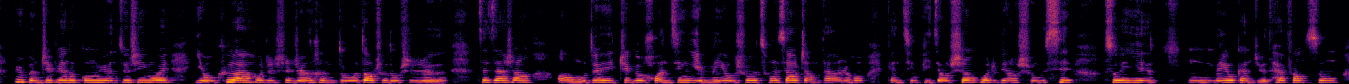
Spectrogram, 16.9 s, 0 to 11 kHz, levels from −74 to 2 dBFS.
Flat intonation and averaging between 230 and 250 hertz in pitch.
Yes: narrow, 1.9 semitones; high, 240 Hz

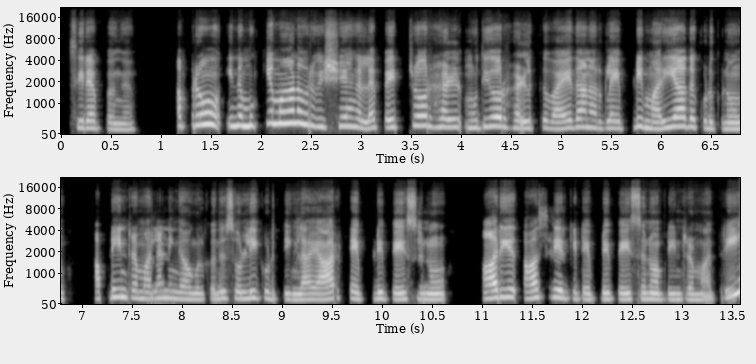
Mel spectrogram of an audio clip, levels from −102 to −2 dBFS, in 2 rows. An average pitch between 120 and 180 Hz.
No: high, 225 Hz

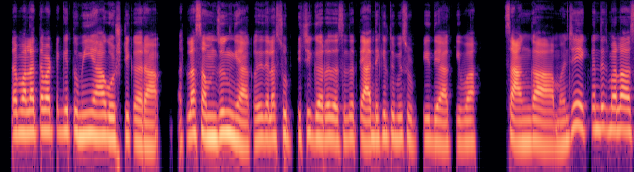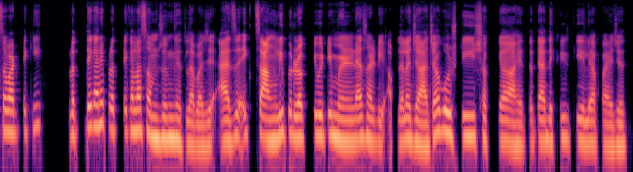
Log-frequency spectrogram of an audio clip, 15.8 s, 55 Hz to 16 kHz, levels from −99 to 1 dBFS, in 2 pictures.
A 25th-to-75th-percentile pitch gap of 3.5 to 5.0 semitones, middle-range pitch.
Yes: average, 4.4 semitones; medium, 170 Hz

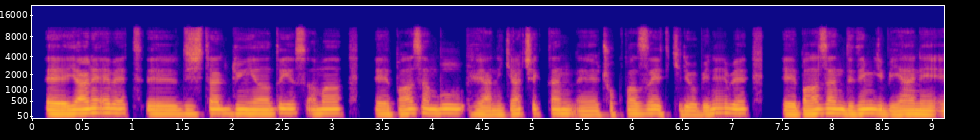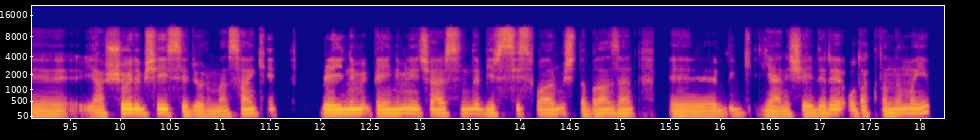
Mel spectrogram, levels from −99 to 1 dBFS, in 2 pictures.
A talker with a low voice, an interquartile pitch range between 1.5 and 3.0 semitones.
Yes: low, 110 Hz; narrow, 2.6 semitones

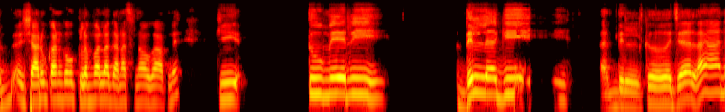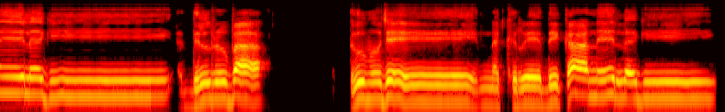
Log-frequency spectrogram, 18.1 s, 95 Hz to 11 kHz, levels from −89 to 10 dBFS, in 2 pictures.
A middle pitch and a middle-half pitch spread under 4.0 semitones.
Yes: medium, 175 Hz; average, 3.4 semitones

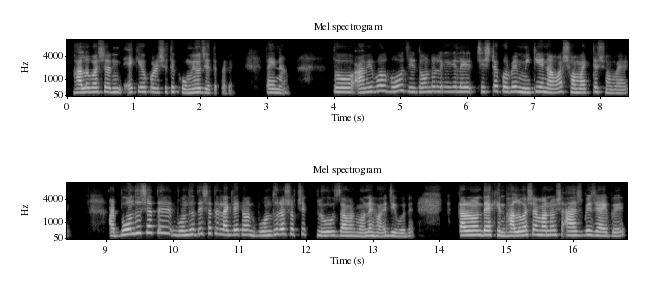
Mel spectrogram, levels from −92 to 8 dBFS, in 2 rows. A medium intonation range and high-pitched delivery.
Yes: average, 3.4 semitones; very high, 255 Hz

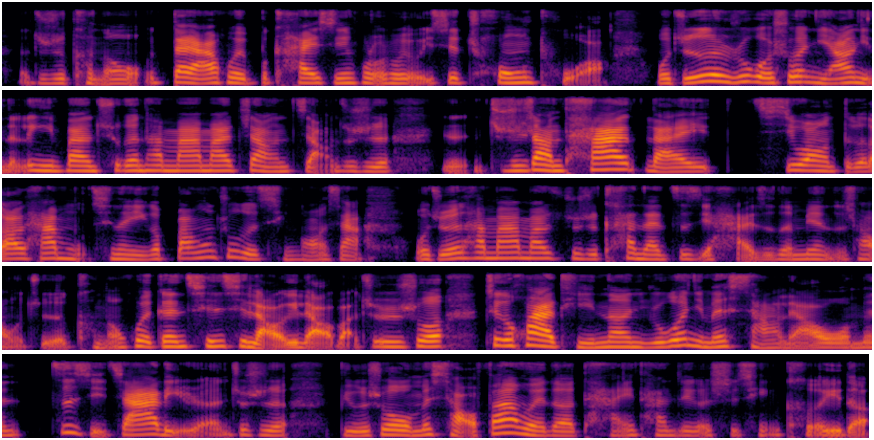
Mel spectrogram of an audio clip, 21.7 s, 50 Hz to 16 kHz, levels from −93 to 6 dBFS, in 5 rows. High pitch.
Yes: high, 210 Hz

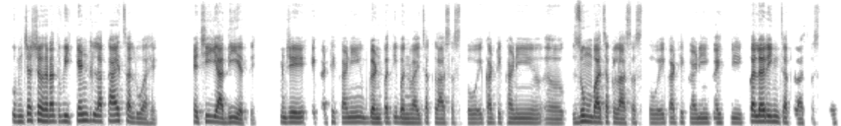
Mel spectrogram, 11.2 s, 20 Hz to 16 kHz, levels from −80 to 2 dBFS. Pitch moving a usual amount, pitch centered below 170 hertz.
Yes: average, 3.8 semitones; low, 135 Hz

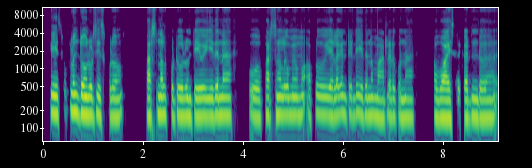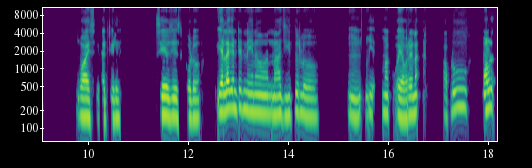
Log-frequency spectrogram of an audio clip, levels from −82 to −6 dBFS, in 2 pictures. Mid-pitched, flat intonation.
Yes: medium, 165 Hz; narrow, 2.1 semitones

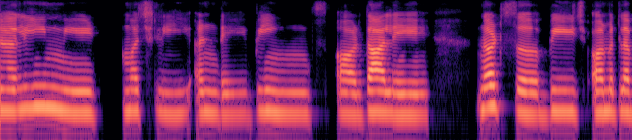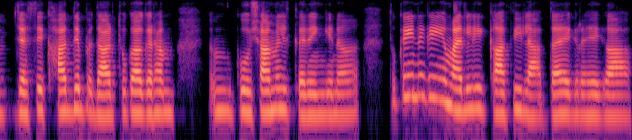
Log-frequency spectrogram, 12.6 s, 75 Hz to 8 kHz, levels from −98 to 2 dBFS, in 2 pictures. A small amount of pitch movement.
Yes: narrow, 1.9 semitones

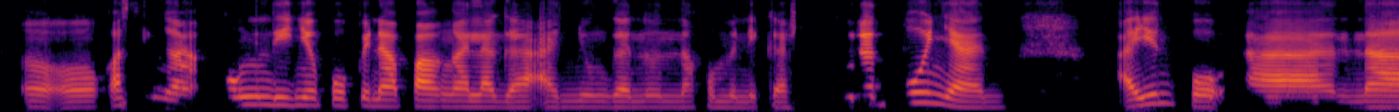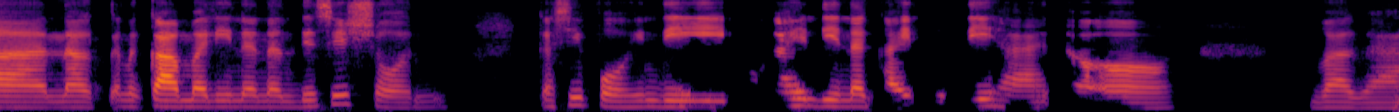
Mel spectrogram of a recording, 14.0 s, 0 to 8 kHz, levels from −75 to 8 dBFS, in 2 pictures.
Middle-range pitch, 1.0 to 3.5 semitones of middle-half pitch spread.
Yes: medium, 155 Hz; narrow, 2.5 semitones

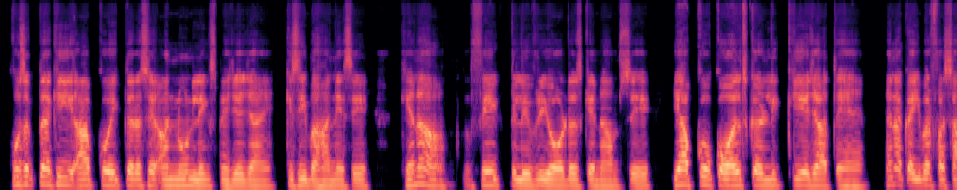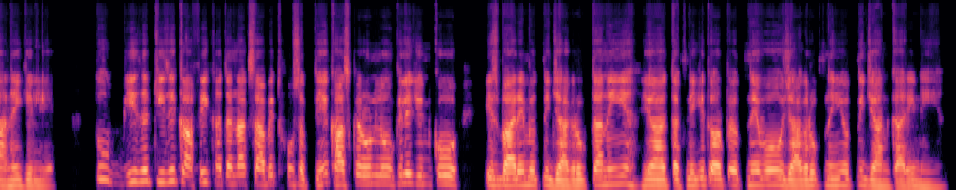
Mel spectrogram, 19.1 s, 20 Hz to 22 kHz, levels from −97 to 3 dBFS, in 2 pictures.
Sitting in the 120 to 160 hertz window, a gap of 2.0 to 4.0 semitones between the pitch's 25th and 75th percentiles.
Yes: low, 135 Hz; average, 3.7 semitones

